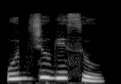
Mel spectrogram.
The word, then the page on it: ಉಜ್ಜುಗಿಸು: ujjugisu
